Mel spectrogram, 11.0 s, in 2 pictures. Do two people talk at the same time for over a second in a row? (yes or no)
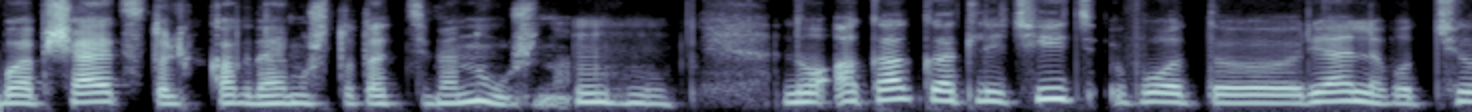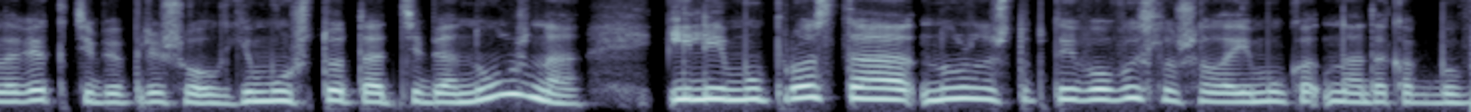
no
